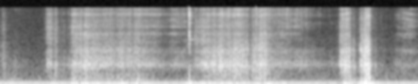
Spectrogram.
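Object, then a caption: Coarse salt crystals in a glass jar, stirred with a metal fork. A metal fork repeatedly stabs and scrapes the coarse salt crystals in an open small glass jar full of salt. The result is a gritty, crunchy scraping with bright, hissy highs, broken by a sharp click near the middle and two stronger crunching bursts near the end.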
